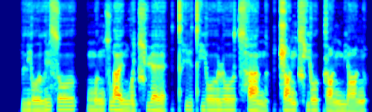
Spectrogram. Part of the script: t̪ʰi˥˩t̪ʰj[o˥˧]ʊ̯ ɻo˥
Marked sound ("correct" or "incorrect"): incorrect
